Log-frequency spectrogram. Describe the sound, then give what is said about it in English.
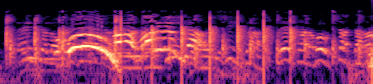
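Congregation clapping hands during a church service, with scattered sharp claps mixed among loud voices that are singing and calling out. “Clap your hands unto the Lord.”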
